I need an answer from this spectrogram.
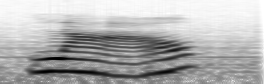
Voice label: "lao3", Chinese pinyin voice; 老三篇

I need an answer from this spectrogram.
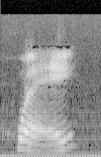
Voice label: "hui3", Chinese pinyin voice

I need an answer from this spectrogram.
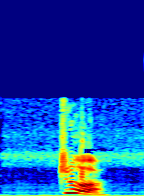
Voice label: "zhè", voice pinyin

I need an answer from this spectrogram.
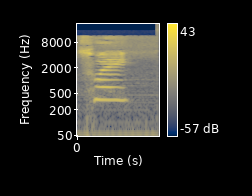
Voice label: "cui1", Chinese pinyin voice

